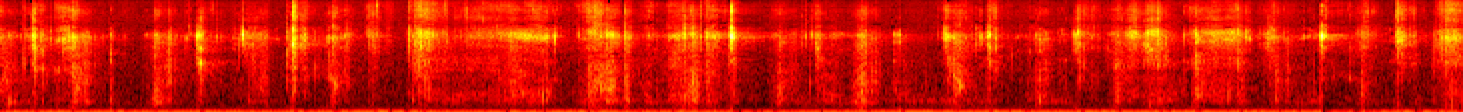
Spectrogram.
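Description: Close-miked chewing of crispy deep-fried yellow croaker: a dense, irregular run of crunches as the fried coating is chewed.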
